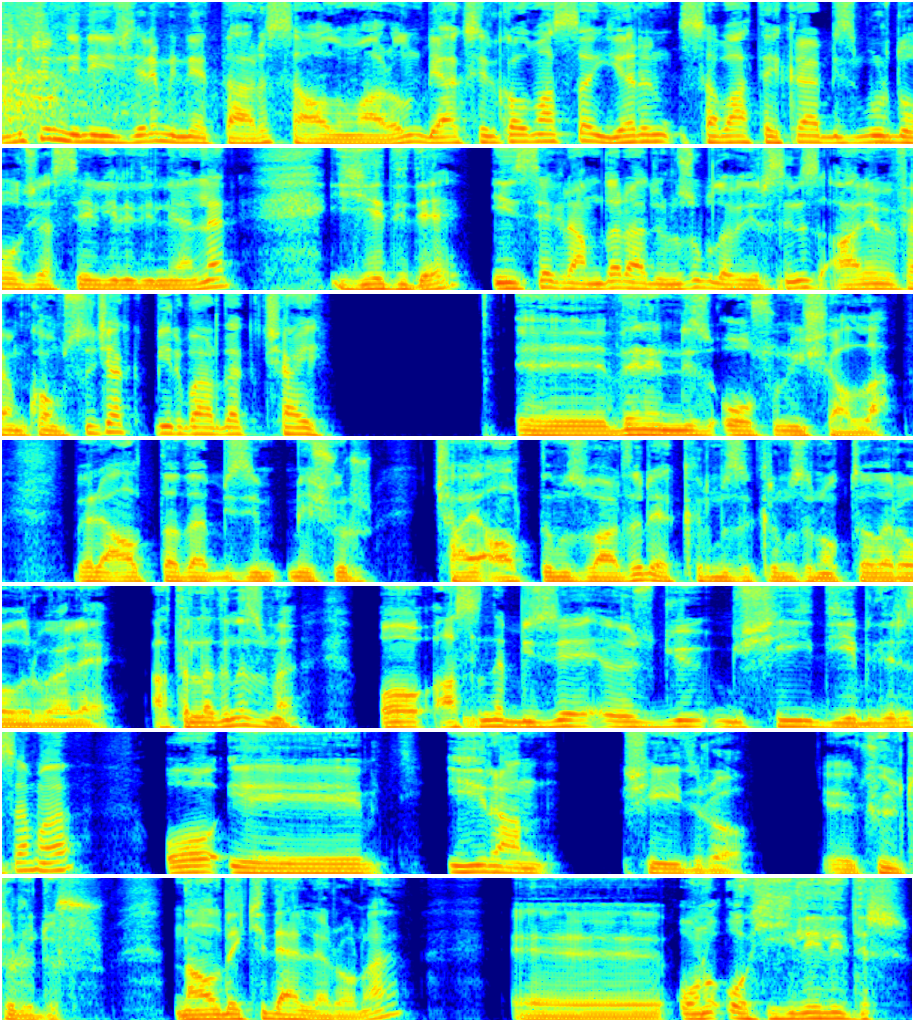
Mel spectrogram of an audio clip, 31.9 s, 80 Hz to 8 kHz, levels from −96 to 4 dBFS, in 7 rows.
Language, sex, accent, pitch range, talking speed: Turkish, male, native, 95-130 Hz, 130 wpm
